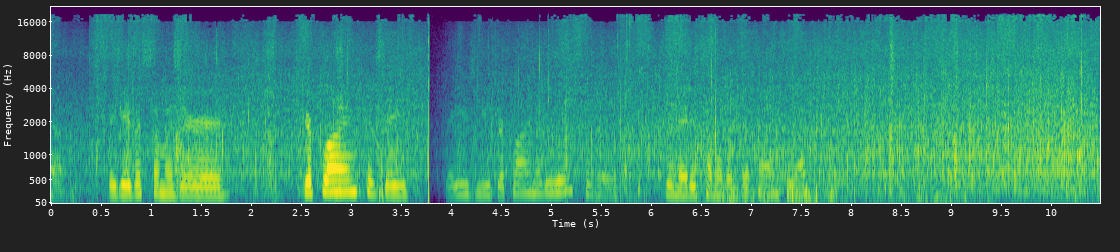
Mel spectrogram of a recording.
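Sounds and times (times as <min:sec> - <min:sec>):
steady rain falling outdoors by a garden and greenhouse: 0:00.0 - 0:10.4
speech: 0:00.6 - 0:01.9, 0:02.5 - 0:08.2.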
